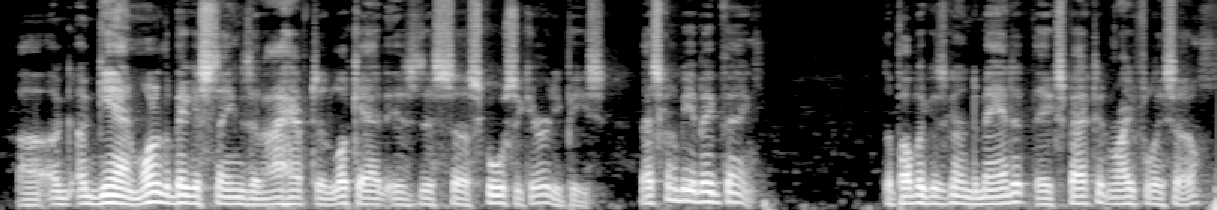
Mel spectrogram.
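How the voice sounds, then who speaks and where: With an American accent, a man speaks at a fairly quick pace in a dark, mellow tone, his pitch varying in an ordinary way. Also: medium pitch for a man. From Maryland, US. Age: 60s. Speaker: county sheriff. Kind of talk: interview. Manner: halting, repeats words.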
